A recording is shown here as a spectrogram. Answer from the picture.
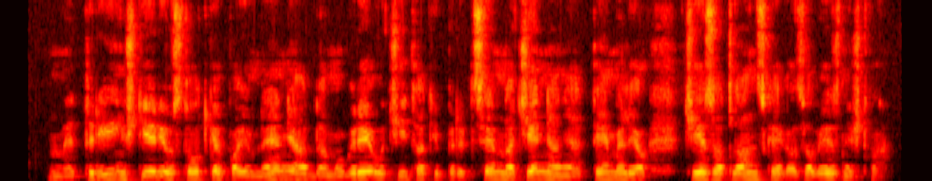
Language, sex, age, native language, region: Slovenian, male, 60+, Slovenian, Drava region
